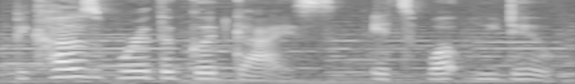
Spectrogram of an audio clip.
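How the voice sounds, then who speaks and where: A woman's voice: medium pitch, lively intonation, a little slow, over music. A woman playing an earnest, wry superheroine in a radio play, with a determined manner. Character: earnest, wry young superheroine, bulletproof and dutiful.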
